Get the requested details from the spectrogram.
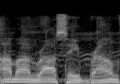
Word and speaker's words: Amon-Ra St. Brown: How do you say this guy's name? Is it Amon-Ra St. Brown for the Lions? – Nicely done.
